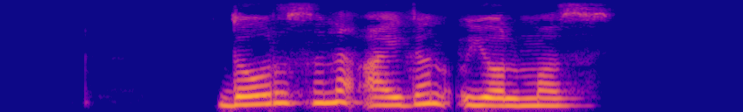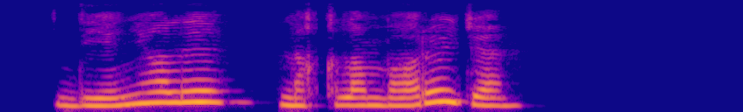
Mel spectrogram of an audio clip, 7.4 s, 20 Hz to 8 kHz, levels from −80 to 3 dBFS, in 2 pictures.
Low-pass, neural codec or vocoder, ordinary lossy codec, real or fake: 7.2 kHz; none; AAC, 32 kbps; real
